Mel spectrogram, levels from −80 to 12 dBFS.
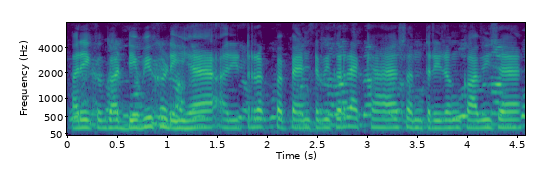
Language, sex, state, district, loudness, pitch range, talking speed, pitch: Hindi, female, Haryana, Jhajjar, -14 LUFS, 205-220 Hz, 250 wpm, 210 Hz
